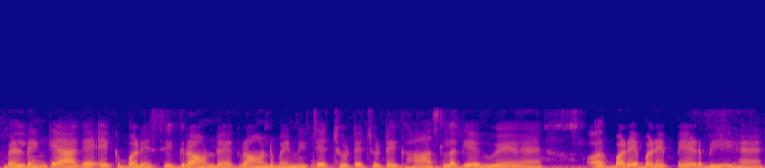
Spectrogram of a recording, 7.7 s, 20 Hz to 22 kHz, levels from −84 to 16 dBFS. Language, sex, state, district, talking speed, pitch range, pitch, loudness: Hindi, female, Jharkhand, Garhwa, 180 wpm, 245-275 Hz, 255 Hz, -16 LUFS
